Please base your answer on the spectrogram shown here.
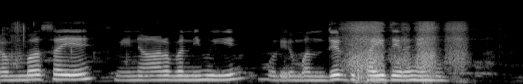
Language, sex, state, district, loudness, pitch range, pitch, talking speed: Hindi, female, Uttar Pradesh, Jyotiba Phule Nagar, -17 LUFS, 200-220 Hz, 205 Hz, 135 wpm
